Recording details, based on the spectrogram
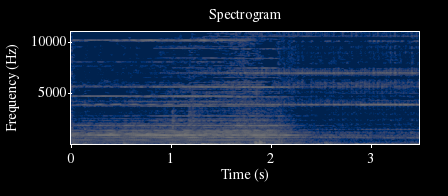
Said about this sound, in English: Nice transition from music to an alarm.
